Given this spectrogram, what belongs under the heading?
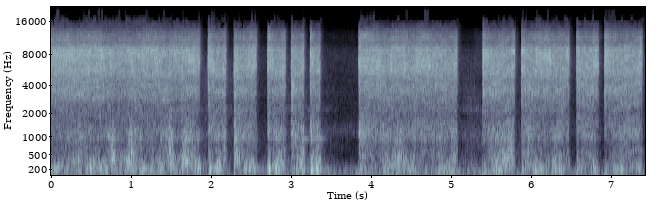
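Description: A spray gun applies a thin Cerakote coating to a transmission part for an AWD Civic Type R, loud continuous hissing bursts cut by short pauses and two longer gaps between passes.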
